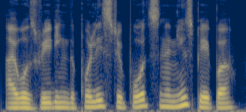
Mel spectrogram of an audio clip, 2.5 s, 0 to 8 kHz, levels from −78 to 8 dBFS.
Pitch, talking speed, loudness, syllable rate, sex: 140 Hz, 220 wpm, -14 LUFS, 6.6 syllables/s, male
